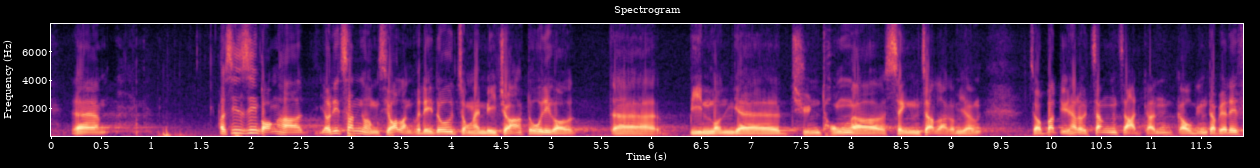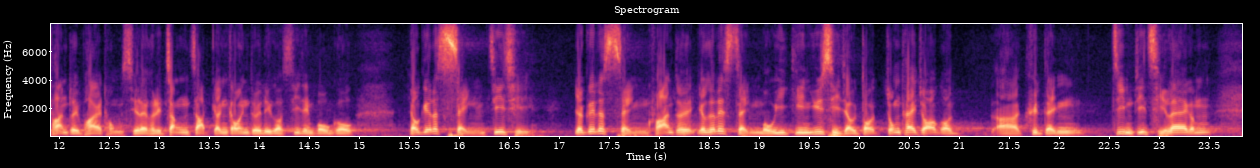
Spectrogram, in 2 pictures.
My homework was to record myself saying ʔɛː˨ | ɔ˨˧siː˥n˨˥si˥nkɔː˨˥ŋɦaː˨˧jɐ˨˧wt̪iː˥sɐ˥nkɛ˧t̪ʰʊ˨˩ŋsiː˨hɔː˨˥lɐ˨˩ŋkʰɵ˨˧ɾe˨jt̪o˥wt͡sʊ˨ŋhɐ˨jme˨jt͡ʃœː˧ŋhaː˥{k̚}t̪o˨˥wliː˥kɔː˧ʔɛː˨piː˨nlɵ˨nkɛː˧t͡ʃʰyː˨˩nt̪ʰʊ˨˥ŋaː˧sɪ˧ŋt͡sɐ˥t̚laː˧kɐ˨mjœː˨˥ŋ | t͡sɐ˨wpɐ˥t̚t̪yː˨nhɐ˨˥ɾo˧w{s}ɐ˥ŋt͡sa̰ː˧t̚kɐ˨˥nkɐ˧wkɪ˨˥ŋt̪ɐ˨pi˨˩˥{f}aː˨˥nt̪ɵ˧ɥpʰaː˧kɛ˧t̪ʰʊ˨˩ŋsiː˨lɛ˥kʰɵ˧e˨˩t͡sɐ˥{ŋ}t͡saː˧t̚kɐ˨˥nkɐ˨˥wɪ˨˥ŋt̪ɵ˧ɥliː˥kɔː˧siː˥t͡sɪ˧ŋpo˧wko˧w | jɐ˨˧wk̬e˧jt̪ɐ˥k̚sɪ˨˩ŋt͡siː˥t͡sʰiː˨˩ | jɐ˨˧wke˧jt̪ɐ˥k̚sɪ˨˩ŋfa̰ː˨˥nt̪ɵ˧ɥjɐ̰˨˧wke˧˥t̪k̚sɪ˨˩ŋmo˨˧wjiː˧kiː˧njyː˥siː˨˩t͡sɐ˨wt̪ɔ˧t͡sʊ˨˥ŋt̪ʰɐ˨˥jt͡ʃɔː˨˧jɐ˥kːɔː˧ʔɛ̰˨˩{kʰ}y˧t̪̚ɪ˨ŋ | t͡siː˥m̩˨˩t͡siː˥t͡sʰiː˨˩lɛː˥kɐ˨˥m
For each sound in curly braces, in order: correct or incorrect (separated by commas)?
correct, incorrect, correct, correct, correct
